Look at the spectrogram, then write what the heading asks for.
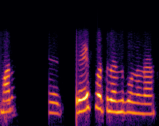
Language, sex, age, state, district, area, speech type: Tamil, female, 18-30, Tamil Nadu, Thoothukudi, urban, conversation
